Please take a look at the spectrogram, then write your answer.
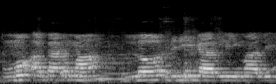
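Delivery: low, slow spelling-out of माली; हिज्जे करके उच्चारण. Shown as a demonstration. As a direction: spell म आकार मा, then long ली, joining into माली. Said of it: "इसका उच्चारण कैसे करेंगे". (धीमे सुर में माली का हिज्जे)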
